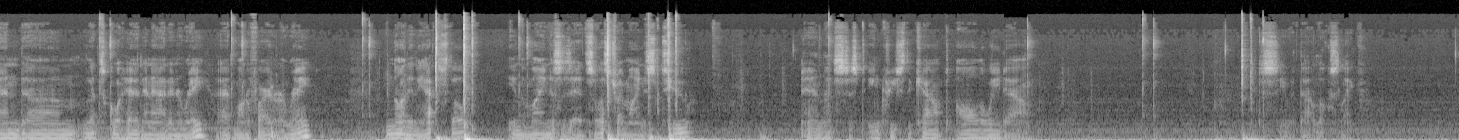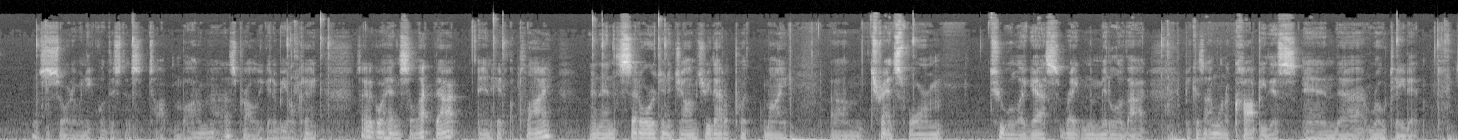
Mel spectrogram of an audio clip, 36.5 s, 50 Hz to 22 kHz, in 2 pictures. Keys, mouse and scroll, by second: 1.2-3.1 drag, 4.5-6.4 drag, 6.5-8.3 drag, 10.3-12.0 drag, 14.2-15.9 drag, 15.5 a, 15.8 middle click, 19.9-22.2 middle drag, 22.2-24.0 drag, 24.3-29.7 drag, 29.7 middle click.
